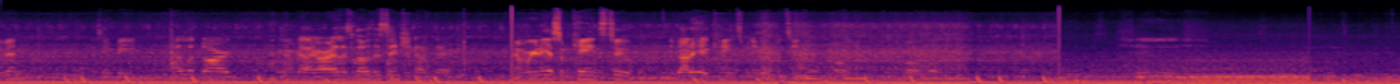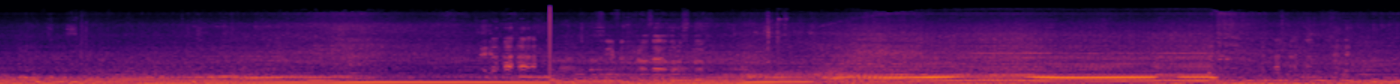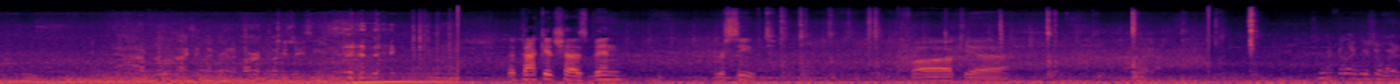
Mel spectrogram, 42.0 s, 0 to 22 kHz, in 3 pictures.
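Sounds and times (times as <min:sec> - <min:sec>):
held low tones: 0:00.0 - 0:41.3
truck engine and road noise: 0:00.0 - 0:42.0.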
